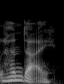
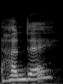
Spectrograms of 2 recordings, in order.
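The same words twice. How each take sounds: First: The last syllable does not sound like 'day'. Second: The last syllable sounds like 'day'. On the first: The speaker calls it wrong. "but some people call it Hyundai" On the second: The speaker calls it right. "at least I got the I, the last part right"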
